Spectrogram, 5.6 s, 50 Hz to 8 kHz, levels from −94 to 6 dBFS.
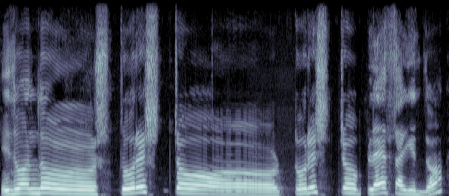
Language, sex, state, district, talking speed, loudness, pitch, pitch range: Kannada, male, Karnataka, Koppal, 65 wpm, -13 LUFS, 180 Hz, 155-195 Hz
